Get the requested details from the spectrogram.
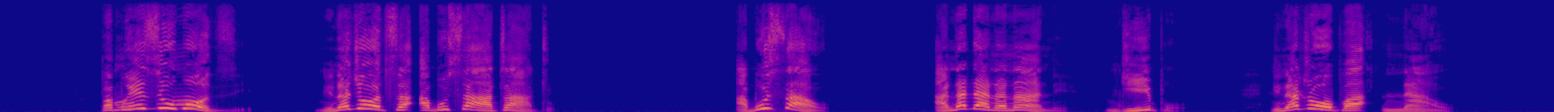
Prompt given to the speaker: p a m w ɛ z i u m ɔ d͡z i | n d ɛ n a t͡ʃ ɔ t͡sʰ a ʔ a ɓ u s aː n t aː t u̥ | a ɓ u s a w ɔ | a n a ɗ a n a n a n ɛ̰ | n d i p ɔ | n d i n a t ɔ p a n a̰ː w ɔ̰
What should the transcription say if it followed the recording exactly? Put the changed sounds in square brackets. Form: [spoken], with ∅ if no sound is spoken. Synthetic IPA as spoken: p a m w ɛ z i u m ɔ d͡z i | n d [i] n a t͡ʃ ɔ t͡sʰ a ʔ a ɓ u s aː [∅] t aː t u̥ | a ɓ u s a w ɔ | a n a ɗ a n a n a n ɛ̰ | n d i p ɔ | n d i n a t ɔ p a n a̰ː w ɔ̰

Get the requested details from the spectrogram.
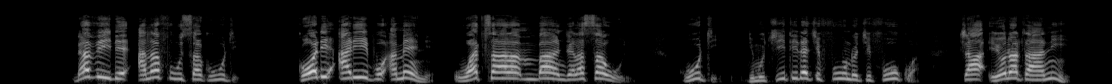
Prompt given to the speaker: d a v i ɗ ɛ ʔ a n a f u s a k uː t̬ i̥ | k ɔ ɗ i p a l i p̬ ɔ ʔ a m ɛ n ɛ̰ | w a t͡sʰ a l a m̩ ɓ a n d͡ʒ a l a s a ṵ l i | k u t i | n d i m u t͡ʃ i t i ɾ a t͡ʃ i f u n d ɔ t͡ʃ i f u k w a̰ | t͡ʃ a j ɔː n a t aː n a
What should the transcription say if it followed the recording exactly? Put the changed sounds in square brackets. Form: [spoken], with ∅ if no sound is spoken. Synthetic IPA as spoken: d a v i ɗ ɛ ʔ a n a f u s a k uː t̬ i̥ | k ɔ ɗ i [ʔ] a l i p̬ ɔ ʔ a m ɛ n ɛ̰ | w a t͡sʰ a l a m̩ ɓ a n d͡ʒ a l a s a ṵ l i | k u t i | n d i m u t͡ʃ i t i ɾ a t͡ʃ i f u n d ɔ t͡ʃ i f u k w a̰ | t͡ʃ a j [ɔ] n a t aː n [i]

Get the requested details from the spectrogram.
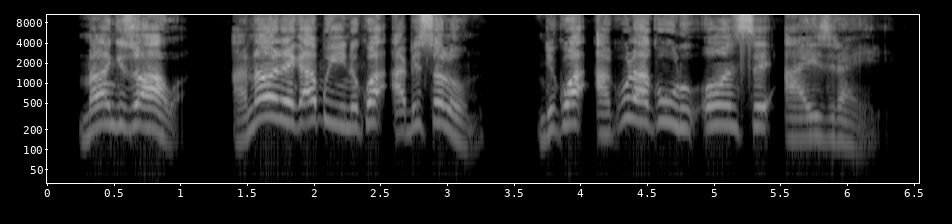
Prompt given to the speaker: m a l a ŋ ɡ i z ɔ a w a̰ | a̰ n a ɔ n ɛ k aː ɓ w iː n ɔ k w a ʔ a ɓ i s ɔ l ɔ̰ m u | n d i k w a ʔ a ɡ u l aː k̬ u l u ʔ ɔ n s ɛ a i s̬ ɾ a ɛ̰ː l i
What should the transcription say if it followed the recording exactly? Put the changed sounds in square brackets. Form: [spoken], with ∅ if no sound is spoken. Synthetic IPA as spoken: m a l a ŋ ɡ i z ɔ a w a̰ | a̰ n a ɔ n ɛ k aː ɓ w [i] n ɔ k w a ʔ a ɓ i s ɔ l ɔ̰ m u | n d i k w a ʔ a [k] u l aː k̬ u l u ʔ ɔ n s ɛ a i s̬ ɾ a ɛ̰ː l i

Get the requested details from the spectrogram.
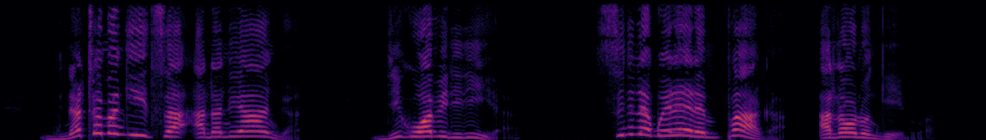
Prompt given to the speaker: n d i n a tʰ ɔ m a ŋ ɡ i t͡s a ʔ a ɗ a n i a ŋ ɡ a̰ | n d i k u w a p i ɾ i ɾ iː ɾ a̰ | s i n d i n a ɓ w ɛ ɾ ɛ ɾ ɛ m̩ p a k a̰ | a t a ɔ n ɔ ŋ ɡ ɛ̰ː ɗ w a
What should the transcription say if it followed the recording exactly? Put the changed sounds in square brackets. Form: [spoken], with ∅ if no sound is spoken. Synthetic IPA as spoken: n d i n a tʰ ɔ m a ŋ ɡ i t͡s a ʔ a ɗ a n i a ŋ ɡ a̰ | n d i k u w a p i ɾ i ɾ iː ɾ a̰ | s i n d i n a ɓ w ɛ ɾ ɛ ɾ ɛ m̩ p a k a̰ | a t a ɔ n ɔ ŋ ɡ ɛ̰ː ɗ w a

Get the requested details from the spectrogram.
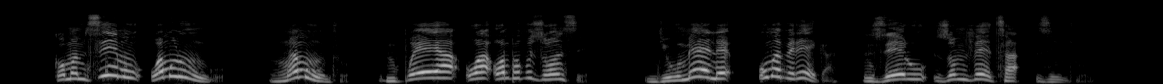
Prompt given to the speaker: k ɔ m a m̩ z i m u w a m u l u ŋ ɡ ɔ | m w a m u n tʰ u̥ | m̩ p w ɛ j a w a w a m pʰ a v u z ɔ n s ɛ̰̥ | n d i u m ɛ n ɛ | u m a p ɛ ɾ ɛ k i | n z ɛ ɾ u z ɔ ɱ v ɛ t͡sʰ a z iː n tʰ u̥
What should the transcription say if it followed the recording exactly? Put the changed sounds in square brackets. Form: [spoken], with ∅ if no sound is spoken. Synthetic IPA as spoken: k ɔ m a m̩ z i m u w a m u l u ŋ ɡ [u] | m w a m u n tʰ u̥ | m̩ p w ɛ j a w a w a m pʰ a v u z ɔ n s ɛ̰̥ | n d i u m ɛ n ɛ | u m a p ɛ ɾ ɛ k [a] | n z ɛ ɾ u z ɔ ɱ v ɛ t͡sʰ a z iː n tʰ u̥

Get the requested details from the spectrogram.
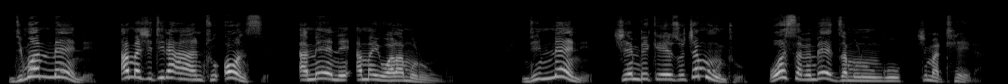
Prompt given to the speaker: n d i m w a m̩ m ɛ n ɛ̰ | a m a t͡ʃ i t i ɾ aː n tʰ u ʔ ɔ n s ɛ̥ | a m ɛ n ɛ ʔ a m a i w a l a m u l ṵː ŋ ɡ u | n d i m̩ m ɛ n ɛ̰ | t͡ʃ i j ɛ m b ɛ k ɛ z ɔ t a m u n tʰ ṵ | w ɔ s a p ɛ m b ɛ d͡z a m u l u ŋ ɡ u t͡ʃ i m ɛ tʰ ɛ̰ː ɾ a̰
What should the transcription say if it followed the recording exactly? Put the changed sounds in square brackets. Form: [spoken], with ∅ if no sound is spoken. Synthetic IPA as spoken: n d i m w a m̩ m ɛ n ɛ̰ | a m a t͡ʃ i t i ɾ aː n tʰ u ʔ ɔ n s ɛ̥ | a m ɛ n ɛ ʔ a m a i w a l a m u l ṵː ŋ ɡ u | n d i m̩ m ɛ n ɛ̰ | t͡ʃ i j ɛ m b ɛ k ɛ z ɔ [t͡ʃ] a m u n tʰ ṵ | w ɔ s a p ɛ m b ɛ d͡z a m u l u ŋ ɡ u t͡ʃ i m [a] tʰ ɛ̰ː ɾ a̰

